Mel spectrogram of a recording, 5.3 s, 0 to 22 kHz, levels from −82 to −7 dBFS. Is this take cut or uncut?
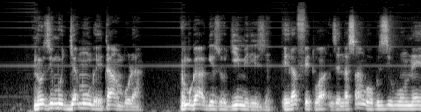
cut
